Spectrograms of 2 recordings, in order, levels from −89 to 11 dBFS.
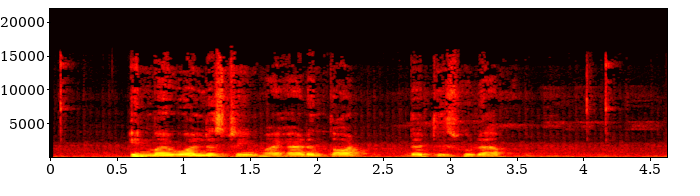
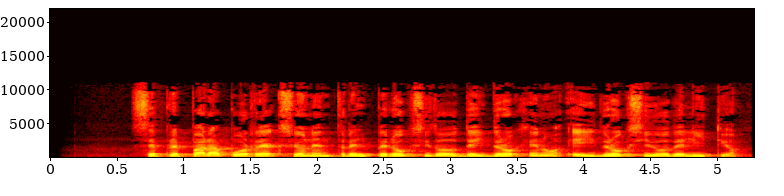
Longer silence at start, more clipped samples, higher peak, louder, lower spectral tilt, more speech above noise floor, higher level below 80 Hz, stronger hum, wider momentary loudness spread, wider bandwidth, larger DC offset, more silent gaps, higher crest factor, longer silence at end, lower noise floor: second, 0.05 s vs 0.65 s; neither; second, -6 dBFS vs -2 dBFS; second, -21 LUFS vs -17 LUFS; first, -5.5 dB/octave vs -4 dB/octave; second, 24 dB vs 42 dB; first, -46 dBFS vs -74 dBFS; neither; first, 21 LU vs 5 LU; first, 16 kHz vs 11.5 kHz; neither; neither; about the same, 18 dB vs 16 dB; about the same, 0 s vs 0.1 s; second, -44 dBFS vs -59 dBFS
